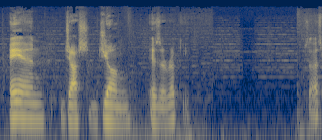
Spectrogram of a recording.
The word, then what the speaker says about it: Jung: maybe, depends on how you look at it, versus Josh Jung. It's not a J, it's pronounced with a Y. Or it's not pronounced as a J, it's pronounced as a Y, I'm pretty sure.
